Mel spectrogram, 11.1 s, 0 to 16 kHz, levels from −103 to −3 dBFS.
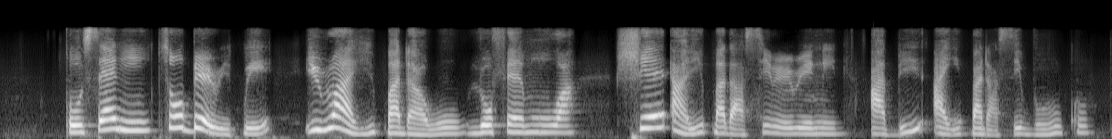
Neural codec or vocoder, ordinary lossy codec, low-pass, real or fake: codec, 16 kHz, 1 kbps, X-Codec, HuBERT features, trained on balanced general audio; AAC, 96 kbps; 7.2 kHz; fake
